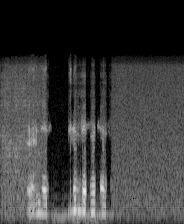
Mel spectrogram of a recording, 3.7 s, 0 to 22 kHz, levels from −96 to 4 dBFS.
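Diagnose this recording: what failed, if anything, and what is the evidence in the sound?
The failure sits in call processing and is most likely speech suppressed in double talk by the echo canceller. Between 0.95 and 2.21 s the speech is pushed down in uneven pieces, about a second in total, dropping by roughly 40 dB at its deepest. The canceller could not separate this talker from loudspeaker echo and attenuated both.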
